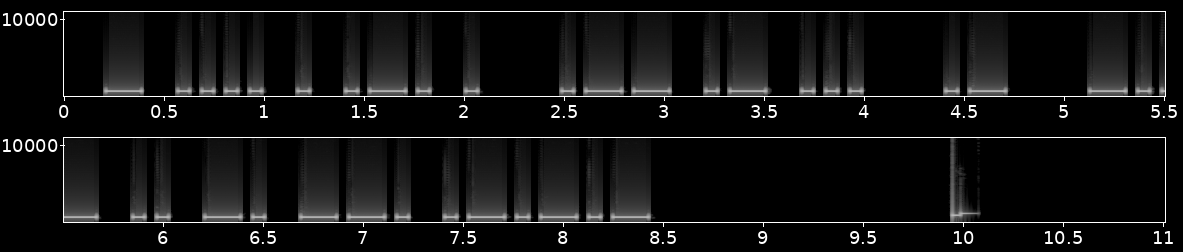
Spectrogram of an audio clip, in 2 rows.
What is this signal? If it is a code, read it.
Morse code, heard as a keyed tone, about 20 wpm, 700 Hz. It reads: THERE WAS A KING.
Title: Sentences with 7-Word Phrases - 20wpm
